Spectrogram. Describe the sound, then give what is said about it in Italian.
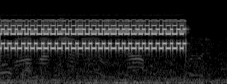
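Mobile phone ringing with a steady, bright electronic trill that runs alone for about two seconds, then cuts off abruptly into quiet. “In quel momento, il mio cellulare squillò.”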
